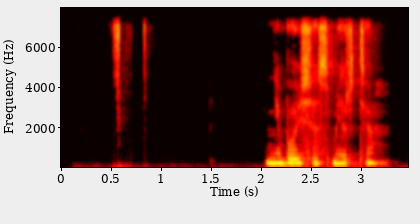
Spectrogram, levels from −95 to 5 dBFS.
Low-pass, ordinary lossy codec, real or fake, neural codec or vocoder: 7.2 kHz; none; real; none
